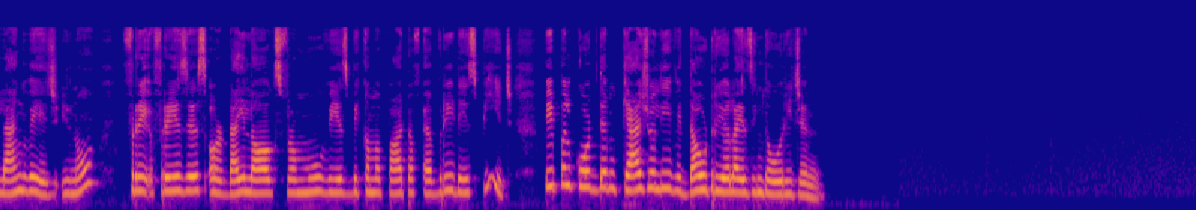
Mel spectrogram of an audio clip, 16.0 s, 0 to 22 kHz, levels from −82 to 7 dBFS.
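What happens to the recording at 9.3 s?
Nothing goes wrong at 9.3 s; the audio runs through that moment intact, with no dropout, click or distortion.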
